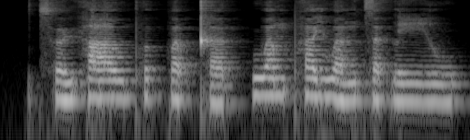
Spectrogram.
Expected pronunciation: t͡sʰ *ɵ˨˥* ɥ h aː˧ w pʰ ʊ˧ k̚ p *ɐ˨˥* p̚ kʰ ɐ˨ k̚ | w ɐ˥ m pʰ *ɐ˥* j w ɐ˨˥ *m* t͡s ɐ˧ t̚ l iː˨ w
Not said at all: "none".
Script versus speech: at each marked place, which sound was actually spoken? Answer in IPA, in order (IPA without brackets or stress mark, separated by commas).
ɵ˨˥, ɐ˨˥, ɐ˥, ŋ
